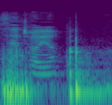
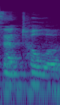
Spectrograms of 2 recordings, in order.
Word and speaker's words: Santoyo: how do you say your last name? Santoyo. Santoyo. Yeah. Everybody says Santollo, though.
